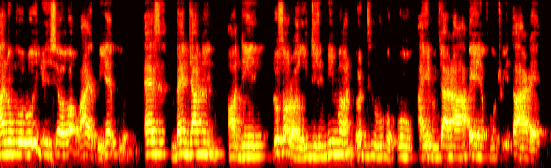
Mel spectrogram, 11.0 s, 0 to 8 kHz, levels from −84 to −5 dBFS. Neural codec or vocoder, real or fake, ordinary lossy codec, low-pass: codec, 16 kHz, 4.8 kbps, FACodec; fake; none; none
